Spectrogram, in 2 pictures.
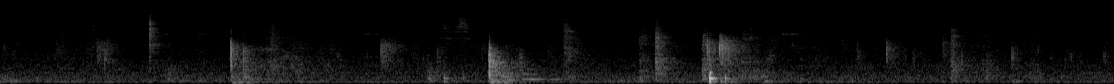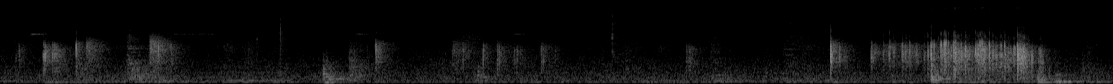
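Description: Billiard balls clicking against each other now and then as the referee gathers and racks them in the triangle for the next frame, with one sharp clack about seven seconds in. A longer rattle of balls near the end.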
